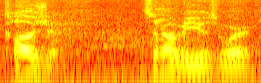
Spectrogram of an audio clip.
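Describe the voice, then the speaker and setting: A shrewd male police detective played by an actor with a low voice and a dry, needling, understated manner. It is crime audio drama, with faint noise and ambience behind him. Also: moderate pace, lightly acted.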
